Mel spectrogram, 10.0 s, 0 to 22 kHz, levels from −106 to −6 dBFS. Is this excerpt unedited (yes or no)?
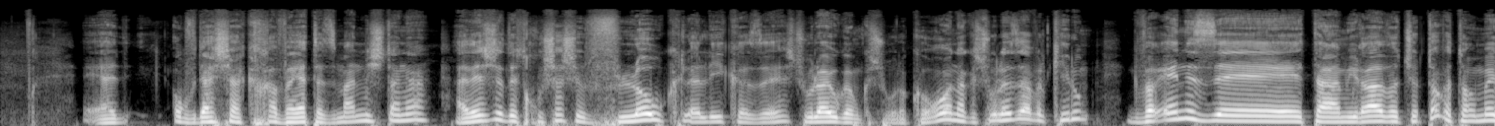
no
